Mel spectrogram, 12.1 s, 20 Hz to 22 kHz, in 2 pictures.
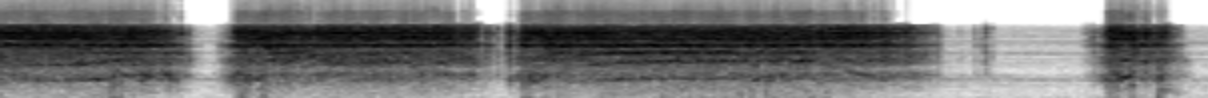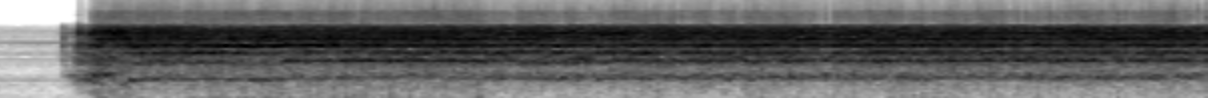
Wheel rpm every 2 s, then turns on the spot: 110, 140, 40, 120, 230, 230.
none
